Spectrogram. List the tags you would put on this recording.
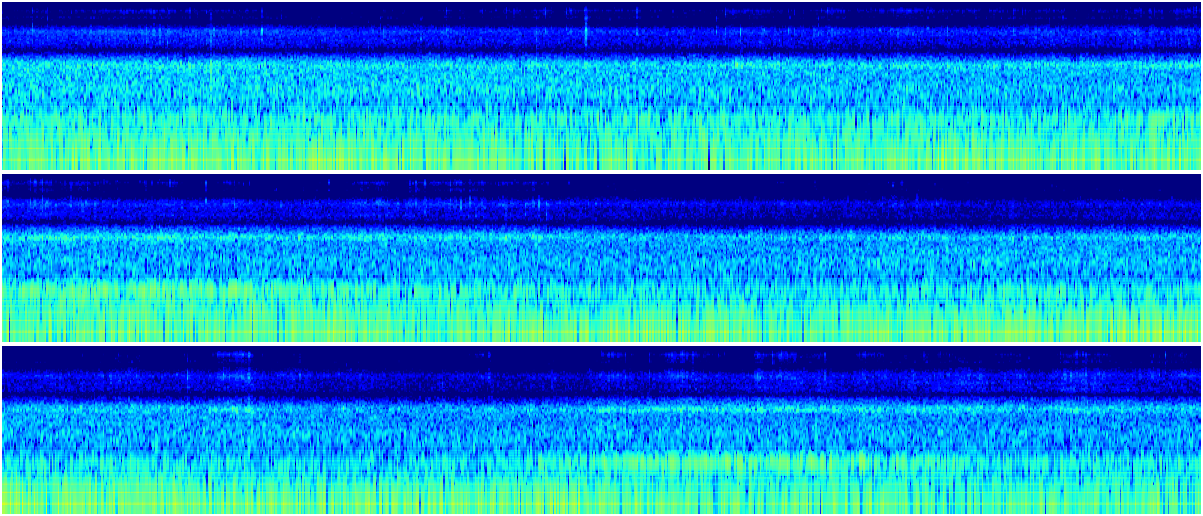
Soundscapes > Nature
data-to-sound modified-soundscape natural-soundscape phenological-recording raspberry-pi

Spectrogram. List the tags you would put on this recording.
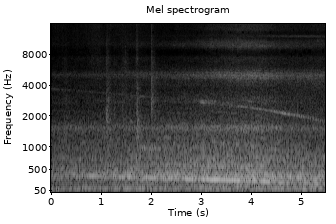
Sound effects > Vehicles
Tram Vehicle Transportation

